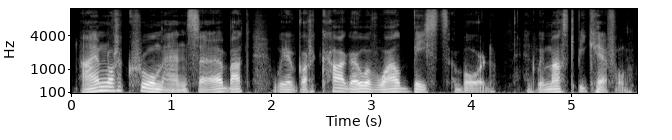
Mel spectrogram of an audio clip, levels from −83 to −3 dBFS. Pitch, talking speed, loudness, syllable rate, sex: 105 Hz, 235 wpm, -17 LUFS, 5.3 syllables/s, male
